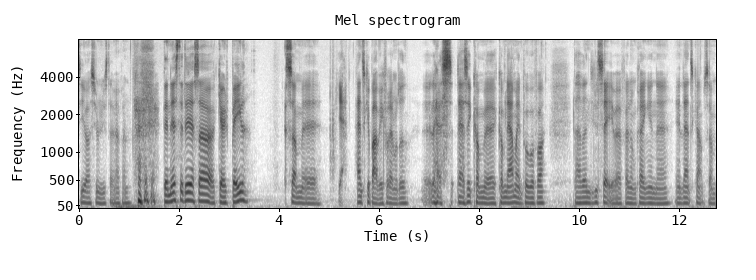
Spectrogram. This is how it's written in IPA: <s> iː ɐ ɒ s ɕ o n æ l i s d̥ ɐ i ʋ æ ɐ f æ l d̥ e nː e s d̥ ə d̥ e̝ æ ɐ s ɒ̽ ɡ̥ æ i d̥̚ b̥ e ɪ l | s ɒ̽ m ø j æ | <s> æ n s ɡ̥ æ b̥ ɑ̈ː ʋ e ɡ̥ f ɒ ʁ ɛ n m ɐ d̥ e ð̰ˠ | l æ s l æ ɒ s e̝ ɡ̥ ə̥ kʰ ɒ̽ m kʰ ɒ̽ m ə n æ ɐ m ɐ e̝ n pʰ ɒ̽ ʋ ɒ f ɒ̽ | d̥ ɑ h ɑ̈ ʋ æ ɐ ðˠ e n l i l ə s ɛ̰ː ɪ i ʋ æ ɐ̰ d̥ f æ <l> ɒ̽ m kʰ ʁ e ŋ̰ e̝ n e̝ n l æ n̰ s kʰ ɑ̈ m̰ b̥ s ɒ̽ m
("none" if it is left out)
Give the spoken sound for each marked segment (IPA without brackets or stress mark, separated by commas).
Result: s, h, l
